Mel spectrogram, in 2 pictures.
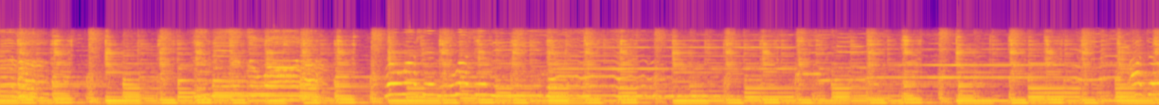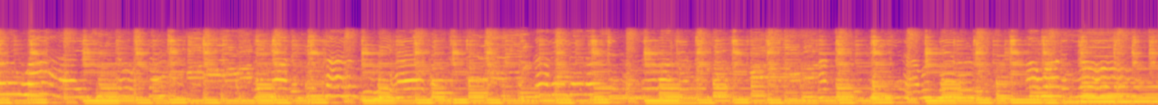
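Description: Live blues-rock band playing an instrumental break: amplified harmonica over electric bass and drums, with long held harmonica notes in the middle.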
